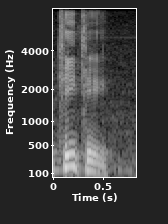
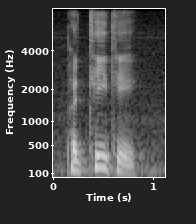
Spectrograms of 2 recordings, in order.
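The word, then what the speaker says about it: Petitti: But the new Big Ten commissioner, Tony Petty, did I say his name right? – Petiti. – Say it again. – Petiti.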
